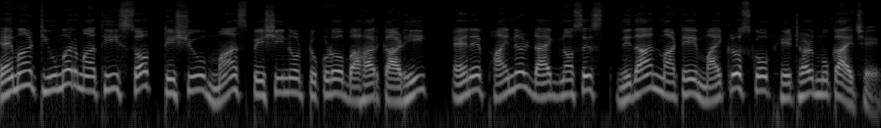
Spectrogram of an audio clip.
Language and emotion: Gujarati, neutral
